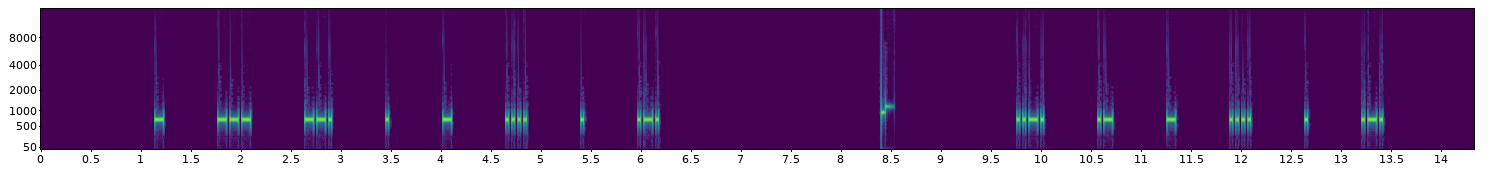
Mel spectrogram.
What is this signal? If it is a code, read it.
Morse code, heard as a keyed tone, about 40 wpm, spaced as for 14 wpm, 700 Hz. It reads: TOGETHER FATHER
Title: 6x Character Spacing - Top 300 Words - 40wpm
